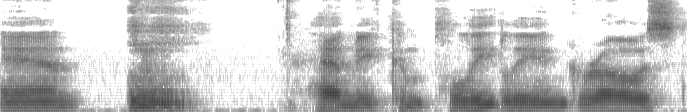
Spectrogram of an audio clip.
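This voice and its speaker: A man's ordinary speaking voice at a medium pitch, with ordinary pitch variation. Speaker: filmmaker. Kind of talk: interview conversation.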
